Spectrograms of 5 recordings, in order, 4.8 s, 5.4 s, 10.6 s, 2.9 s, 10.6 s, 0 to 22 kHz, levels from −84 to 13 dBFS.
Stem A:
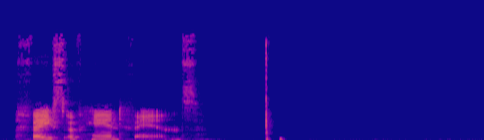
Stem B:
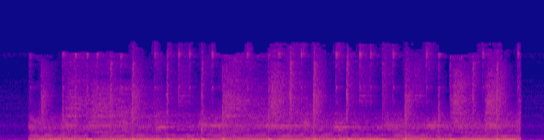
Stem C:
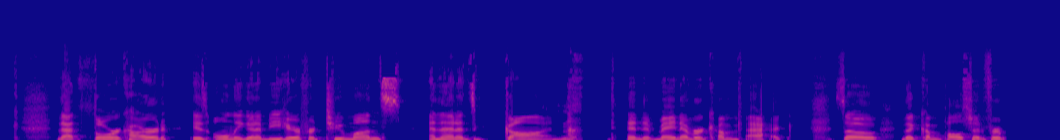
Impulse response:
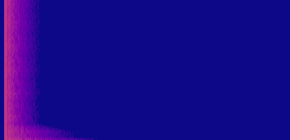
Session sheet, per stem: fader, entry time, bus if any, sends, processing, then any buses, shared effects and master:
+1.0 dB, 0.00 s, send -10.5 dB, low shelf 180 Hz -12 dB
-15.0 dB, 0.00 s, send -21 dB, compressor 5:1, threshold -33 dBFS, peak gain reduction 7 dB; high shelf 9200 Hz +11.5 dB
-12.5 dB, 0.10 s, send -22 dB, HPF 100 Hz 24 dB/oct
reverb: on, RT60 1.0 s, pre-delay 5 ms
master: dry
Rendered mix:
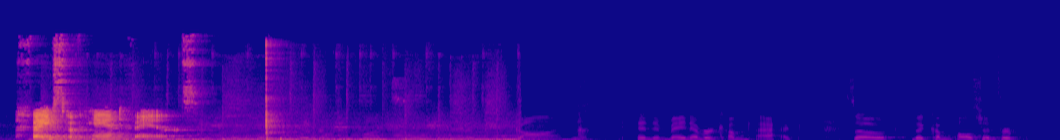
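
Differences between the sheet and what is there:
stem A +1.0 dB -> +7.0 dB; stem B: missing high shelf 9200 Hz +11.5 dB; stem C -12.5 dB -> -20.5 dB

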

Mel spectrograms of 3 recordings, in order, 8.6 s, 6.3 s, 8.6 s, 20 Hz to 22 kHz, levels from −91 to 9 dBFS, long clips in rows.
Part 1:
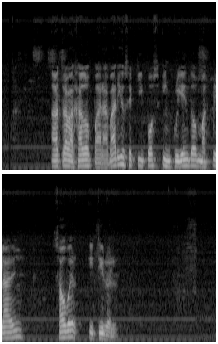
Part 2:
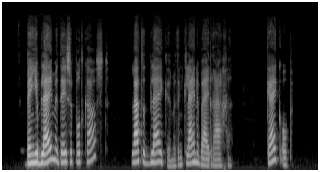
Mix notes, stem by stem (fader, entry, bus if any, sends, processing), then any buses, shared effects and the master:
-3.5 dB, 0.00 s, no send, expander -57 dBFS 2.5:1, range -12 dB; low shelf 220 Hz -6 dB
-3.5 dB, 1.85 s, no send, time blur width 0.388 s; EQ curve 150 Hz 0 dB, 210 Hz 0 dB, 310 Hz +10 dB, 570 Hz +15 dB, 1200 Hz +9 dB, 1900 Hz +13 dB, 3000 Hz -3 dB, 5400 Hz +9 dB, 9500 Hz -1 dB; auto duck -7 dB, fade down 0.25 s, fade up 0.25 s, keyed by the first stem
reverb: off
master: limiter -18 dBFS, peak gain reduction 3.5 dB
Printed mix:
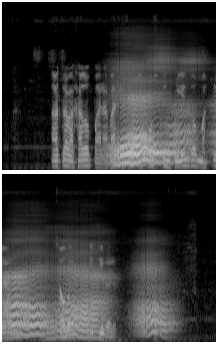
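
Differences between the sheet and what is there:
stem 2 -3.5 dB -> +3.5 dB; master: missing limiter -18 dBFS, peak gain reduction 3.5 dB

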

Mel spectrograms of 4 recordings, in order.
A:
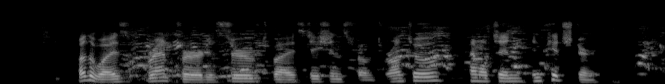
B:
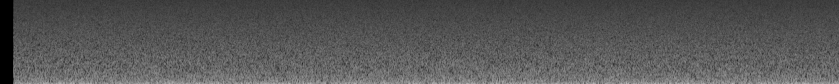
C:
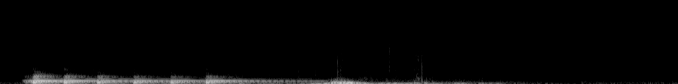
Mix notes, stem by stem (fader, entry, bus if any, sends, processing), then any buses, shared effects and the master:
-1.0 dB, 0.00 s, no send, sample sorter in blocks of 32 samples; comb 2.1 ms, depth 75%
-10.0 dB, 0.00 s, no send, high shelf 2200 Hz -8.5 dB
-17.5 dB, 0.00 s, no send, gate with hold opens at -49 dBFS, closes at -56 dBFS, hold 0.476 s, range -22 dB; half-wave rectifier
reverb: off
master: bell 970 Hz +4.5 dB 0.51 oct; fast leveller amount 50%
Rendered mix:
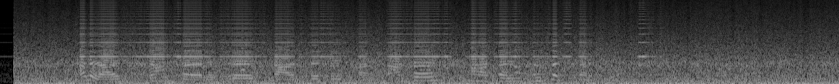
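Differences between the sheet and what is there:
stem A: missing comb 2.1 ms, depth 75%; stem C: muted

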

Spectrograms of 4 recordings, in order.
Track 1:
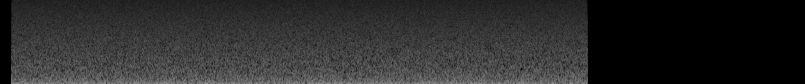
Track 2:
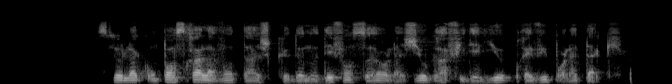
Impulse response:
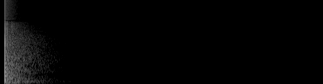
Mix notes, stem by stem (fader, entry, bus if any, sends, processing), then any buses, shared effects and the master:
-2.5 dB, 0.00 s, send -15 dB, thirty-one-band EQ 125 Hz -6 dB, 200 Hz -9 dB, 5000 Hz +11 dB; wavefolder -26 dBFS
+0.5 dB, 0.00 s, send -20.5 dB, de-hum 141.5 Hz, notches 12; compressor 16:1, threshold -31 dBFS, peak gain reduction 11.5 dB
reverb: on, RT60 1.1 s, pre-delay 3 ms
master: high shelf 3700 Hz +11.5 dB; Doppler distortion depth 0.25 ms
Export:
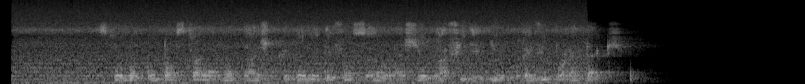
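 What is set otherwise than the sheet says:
stem 1 -2.5 dB -> -9.5 dB; reverb return +7.0 dB

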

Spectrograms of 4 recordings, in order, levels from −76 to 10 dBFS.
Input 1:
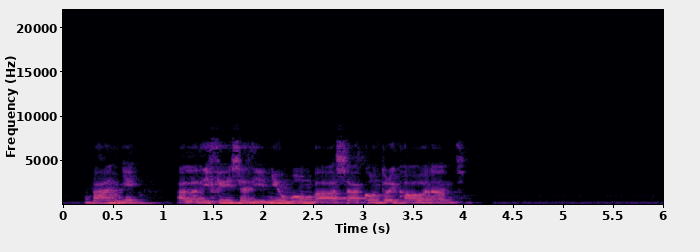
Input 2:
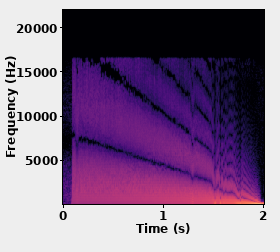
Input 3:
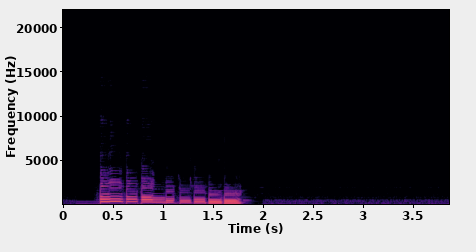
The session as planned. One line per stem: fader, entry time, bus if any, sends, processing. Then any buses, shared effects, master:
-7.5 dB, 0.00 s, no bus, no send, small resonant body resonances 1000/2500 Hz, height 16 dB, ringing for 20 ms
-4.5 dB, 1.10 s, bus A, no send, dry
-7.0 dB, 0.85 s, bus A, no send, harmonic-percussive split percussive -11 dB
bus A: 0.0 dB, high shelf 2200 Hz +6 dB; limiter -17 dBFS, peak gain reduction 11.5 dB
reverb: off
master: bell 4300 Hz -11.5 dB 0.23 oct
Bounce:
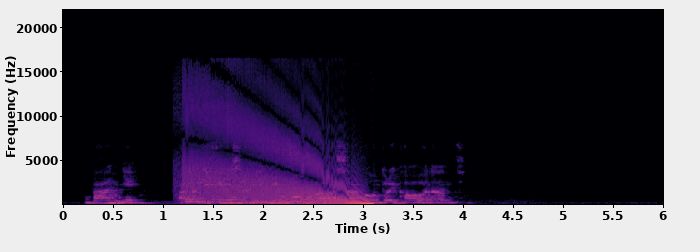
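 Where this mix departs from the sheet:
stem 1: missing small resonant body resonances 1000/2500 Hz, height 16 dB, ringing for 20 ms; master: missing bell 4300 Hz -11.5 dB 0.23 oct

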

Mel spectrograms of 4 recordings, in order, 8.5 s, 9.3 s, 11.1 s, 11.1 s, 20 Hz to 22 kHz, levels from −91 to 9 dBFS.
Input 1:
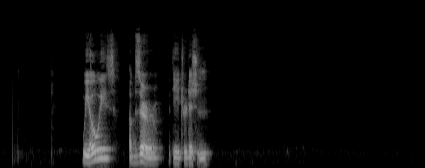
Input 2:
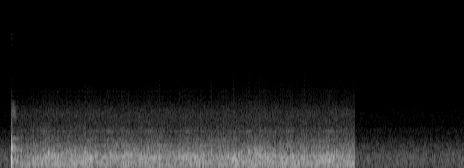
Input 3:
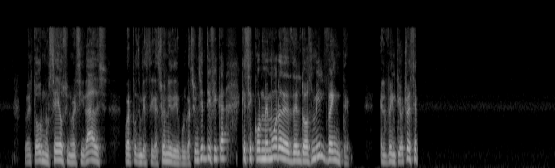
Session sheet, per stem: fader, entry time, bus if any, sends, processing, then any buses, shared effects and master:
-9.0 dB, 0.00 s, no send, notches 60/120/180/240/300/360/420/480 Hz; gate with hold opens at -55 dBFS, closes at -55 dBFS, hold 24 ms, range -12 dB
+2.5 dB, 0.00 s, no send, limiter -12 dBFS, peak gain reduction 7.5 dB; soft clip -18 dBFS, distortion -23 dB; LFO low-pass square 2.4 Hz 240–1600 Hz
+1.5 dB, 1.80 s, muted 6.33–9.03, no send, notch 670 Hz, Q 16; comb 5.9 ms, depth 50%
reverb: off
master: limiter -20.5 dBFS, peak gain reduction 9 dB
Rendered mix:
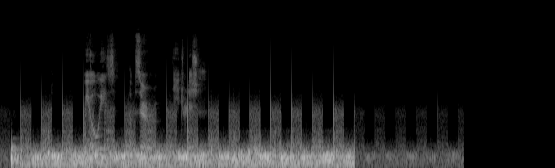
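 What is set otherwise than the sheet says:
stem 3: muted; master: missing limiter -20.5 dBFS, peak gain reduction 9 dB

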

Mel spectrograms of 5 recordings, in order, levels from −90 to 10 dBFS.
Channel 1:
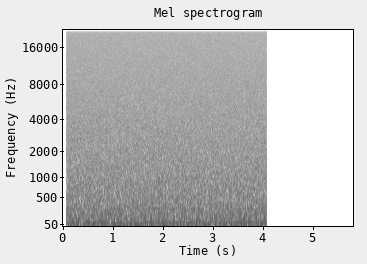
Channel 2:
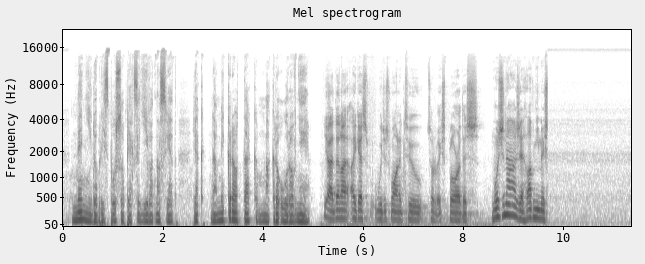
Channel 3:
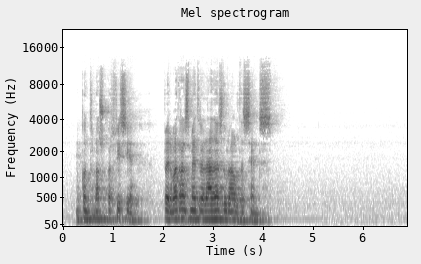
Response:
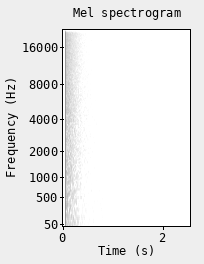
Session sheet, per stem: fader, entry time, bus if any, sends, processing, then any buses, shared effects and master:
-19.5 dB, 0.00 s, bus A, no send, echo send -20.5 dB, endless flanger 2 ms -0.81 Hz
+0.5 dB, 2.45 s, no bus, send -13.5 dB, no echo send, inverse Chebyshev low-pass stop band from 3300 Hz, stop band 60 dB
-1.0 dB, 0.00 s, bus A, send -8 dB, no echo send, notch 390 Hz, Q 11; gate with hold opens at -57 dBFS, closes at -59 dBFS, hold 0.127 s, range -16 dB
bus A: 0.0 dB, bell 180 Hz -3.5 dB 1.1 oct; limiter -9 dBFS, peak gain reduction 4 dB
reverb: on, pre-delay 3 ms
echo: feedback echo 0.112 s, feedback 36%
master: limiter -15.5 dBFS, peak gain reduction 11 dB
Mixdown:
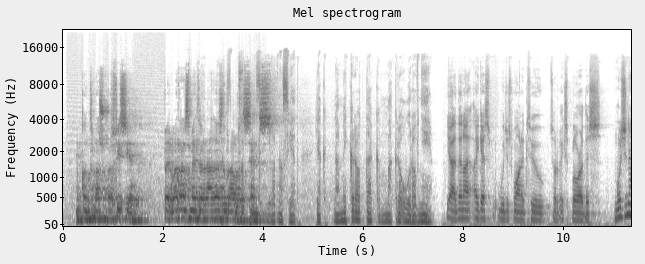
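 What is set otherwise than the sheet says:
stem 2: missing inverse Chebyshev low-pass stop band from 3300 Hz, stop band 60 dB; stem 3 -1.0 dB -> +8.0 dB

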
